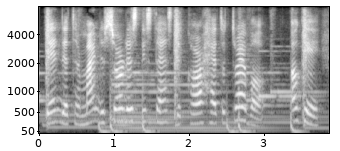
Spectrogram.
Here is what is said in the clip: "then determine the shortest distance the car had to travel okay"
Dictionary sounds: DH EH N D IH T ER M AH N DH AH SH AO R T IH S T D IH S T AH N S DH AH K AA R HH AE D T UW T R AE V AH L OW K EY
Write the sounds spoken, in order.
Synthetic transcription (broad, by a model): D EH N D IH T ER M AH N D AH S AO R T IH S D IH S T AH N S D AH K AA R HH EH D T UW T R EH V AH L OW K EY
